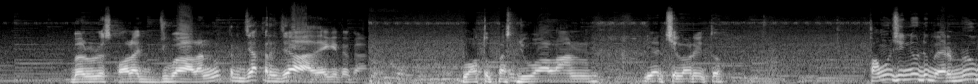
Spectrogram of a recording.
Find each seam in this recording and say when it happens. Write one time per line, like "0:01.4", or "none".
0:03.5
